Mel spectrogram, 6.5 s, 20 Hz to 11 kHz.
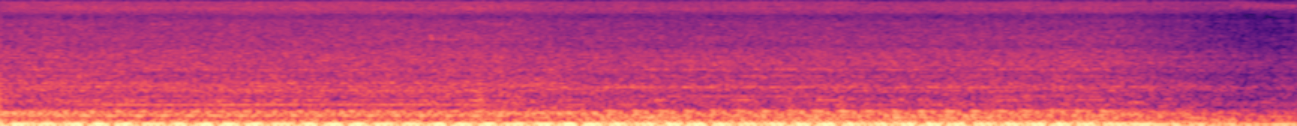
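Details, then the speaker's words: Mercedes SL500 after adding Sea Foam to low fuel, throttle body relearned: deep, lumpy idle with uneven pulses about 1.5 per second and heavy shaking, popping seemingly from engine front; owner suspects exhaust leak, cause unconfirmed. "Sounds like a tractor. Frig's sake. Shaking the shit out of it. Sounds like a friggin' tractor."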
